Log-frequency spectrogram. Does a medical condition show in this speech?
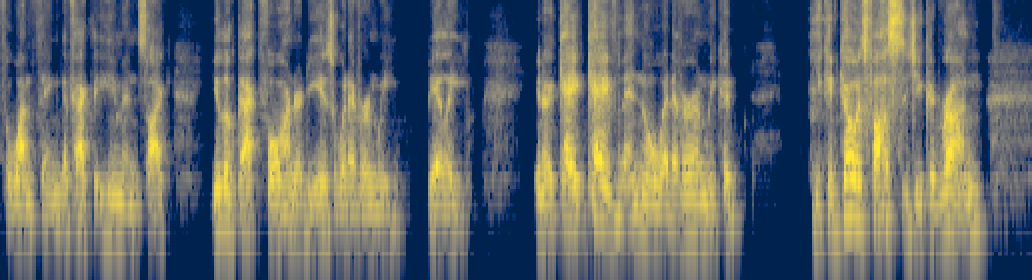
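Yes: laryngeal cancer; HPV-related, in voice box, onset age 27-28, earlier neck fusion surgery with tubes past larynx; croaky voice, speaks at low tone, hard to project voice.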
